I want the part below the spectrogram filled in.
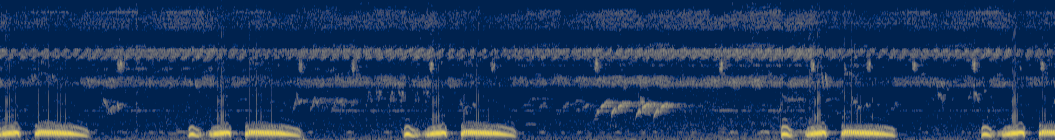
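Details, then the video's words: Spotted dove call used to lure wild doves: clear repeated cooing phrases, each a quick pair of short coos followed by a longer fuller coo, given in bursts about every two seconds with brief pauses and a faint high hum. "SUARA PIKAT BURUNG TEKUKUR PALING AMPUH || PANCINGAN TEKUKUR LIAR"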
